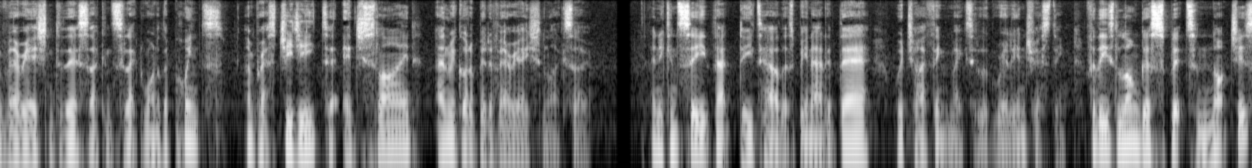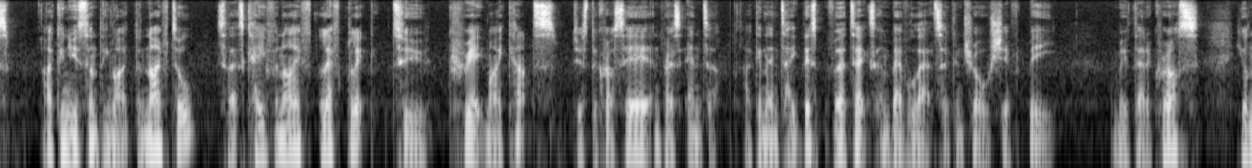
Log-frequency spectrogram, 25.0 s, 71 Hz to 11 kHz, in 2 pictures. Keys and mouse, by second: 1.7 g, 1.8 g, 3.4 click, 3.9 g, 4.0 g, 4.3 click, 14.6 k, 19.5 Return, 20.0 click, 21.7 ctrl+shift+b, 24.1 click.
